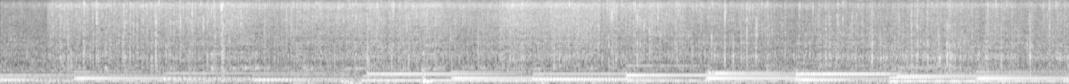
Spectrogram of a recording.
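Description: Green beans, sliced onion and green chillies sizzling as they stir-fry in a nonstick pan, stirred with a silicone spatula. The sizzle starts just after the opening and holds steady.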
